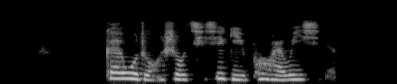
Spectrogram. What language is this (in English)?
Chinese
